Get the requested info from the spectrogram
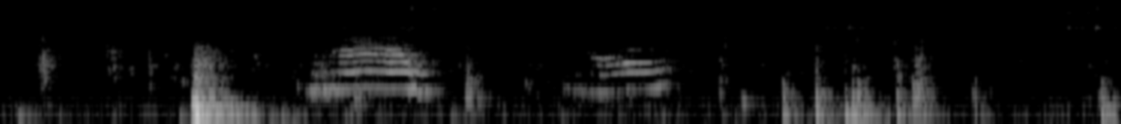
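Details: Mother cat and kitten at morning play; two clear, rich meows, the first longer and level, the second shorter and bending downward, among sharp knocks, thumps and light tapping sounds in a quiet room.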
